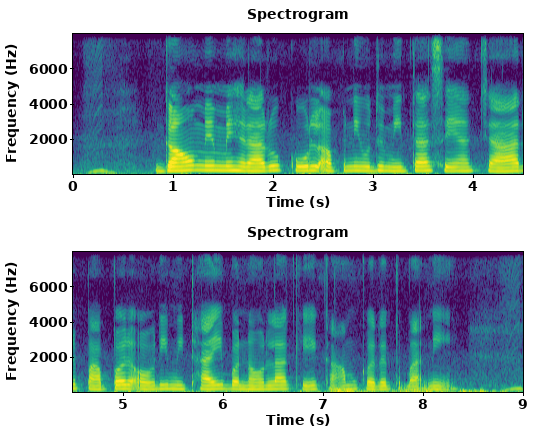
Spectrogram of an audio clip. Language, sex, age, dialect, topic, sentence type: Bhojpuri, female, 41-45, Northern, banking, statement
